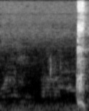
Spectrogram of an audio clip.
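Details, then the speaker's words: A single sudden, sharp burst of air at the end of a quiet stretch; a sneeze. "you yeah sneezing stinks"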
